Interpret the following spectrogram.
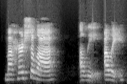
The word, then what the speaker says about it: Mahershala Ali: Mahershala Ali. Oh, okay. Yep. I know who you mean. I know that I mispronounced That is a good one.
